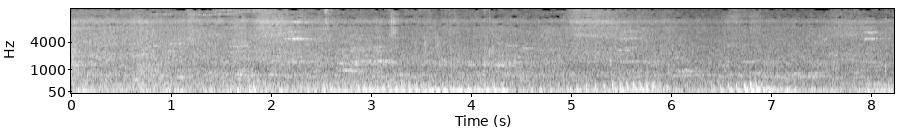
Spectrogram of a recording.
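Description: Street ambience dominated by a steady low rumble of motor traffic, which grows a little denser and louder between about five and seven seconds in.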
